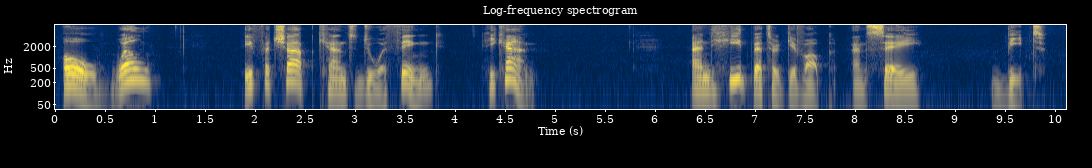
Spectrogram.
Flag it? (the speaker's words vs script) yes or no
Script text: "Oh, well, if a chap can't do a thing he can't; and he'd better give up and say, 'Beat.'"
yes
